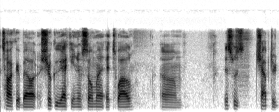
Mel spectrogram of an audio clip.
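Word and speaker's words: Étoile: I was going to say Shokugeki no Souma Etoile like an American, but it's Etoile.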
